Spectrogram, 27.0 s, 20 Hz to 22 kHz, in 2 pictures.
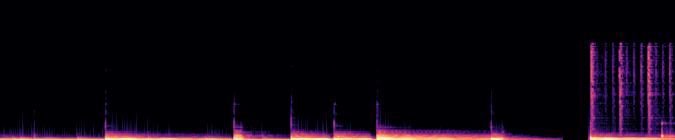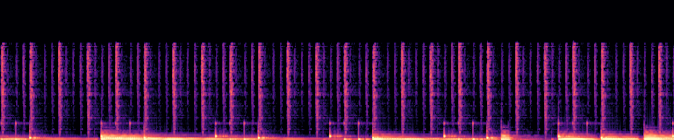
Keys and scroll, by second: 24.7 ctrl+z.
